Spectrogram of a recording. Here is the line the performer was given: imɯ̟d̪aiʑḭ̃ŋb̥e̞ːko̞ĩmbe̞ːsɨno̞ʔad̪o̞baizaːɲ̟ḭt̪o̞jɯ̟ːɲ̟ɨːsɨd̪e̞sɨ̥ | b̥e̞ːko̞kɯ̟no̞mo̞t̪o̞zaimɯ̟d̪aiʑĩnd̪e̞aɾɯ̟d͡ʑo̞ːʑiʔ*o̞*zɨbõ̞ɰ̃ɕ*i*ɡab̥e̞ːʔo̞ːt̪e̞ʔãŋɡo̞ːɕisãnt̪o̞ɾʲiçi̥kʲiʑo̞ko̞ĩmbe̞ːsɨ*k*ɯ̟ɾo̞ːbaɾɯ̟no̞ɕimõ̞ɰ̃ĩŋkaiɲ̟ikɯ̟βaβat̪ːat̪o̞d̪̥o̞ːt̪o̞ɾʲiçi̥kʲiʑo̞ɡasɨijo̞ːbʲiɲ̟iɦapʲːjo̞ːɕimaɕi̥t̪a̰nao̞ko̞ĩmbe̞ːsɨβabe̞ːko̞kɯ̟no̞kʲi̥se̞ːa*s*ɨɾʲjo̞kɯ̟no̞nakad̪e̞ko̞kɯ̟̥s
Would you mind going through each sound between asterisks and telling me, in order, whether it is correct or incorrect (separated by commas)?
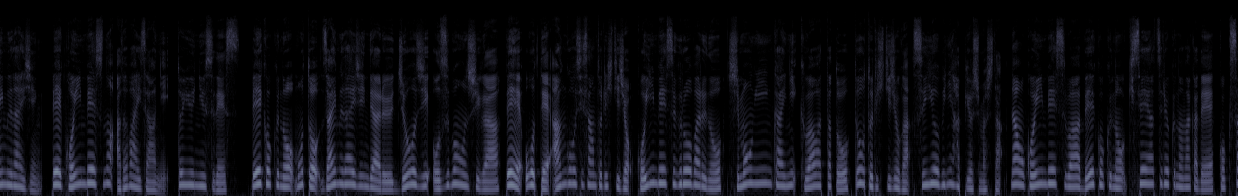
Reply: correct, correct, incorrect, incorrect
